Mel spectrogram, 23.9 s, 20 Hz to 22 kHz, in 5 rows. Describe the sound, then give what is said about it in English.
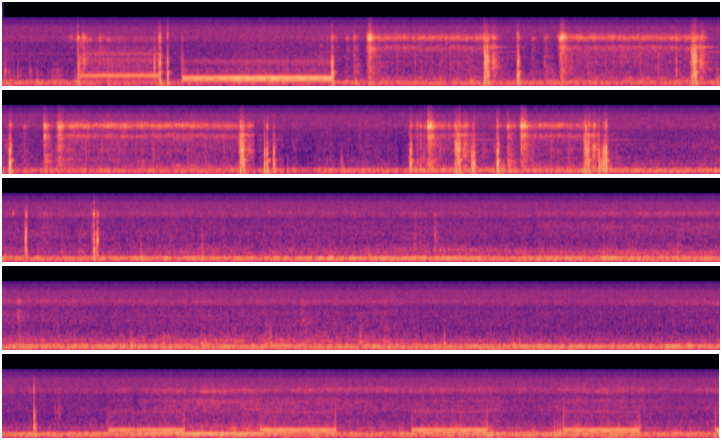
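A telephone dials a five-digit number to a Centrex line and then times out. Bursts of tones and clicks fill the first several seconds, a steady line hum follows, and short repeating tones sound near the end. “I'm now going to dial 67013 and let the director for the Centrex time out.”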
